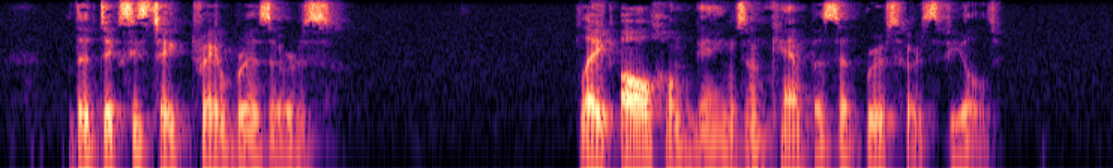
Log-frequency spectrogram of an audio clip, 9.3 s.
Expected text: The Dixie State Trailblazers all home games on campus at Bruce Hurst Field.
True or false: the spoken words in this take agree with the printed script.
false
